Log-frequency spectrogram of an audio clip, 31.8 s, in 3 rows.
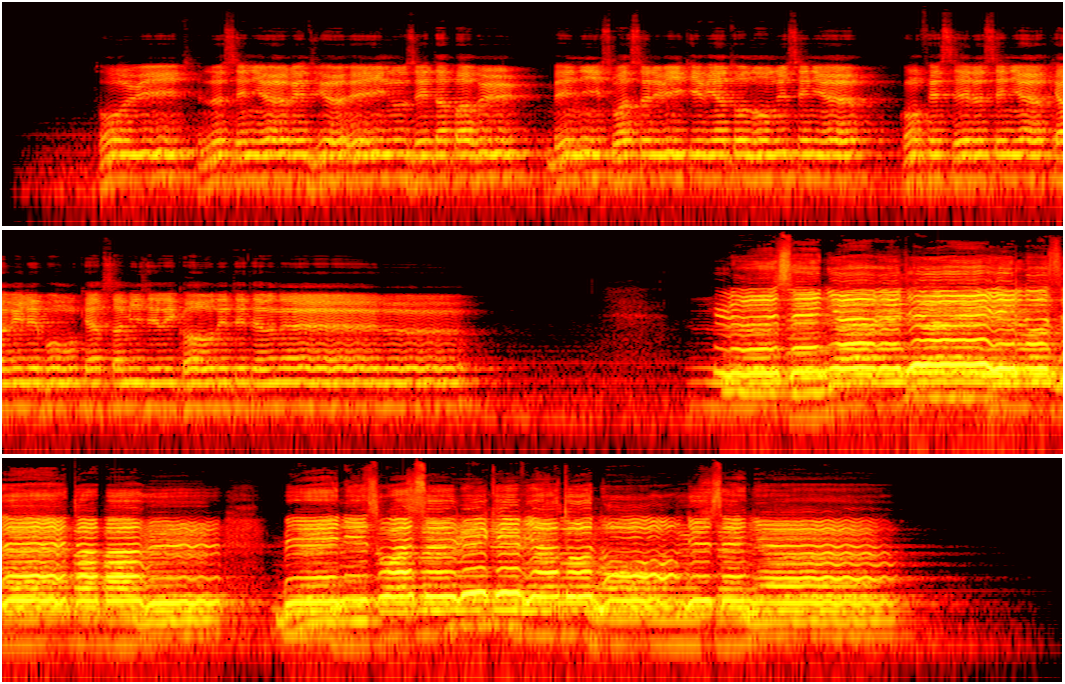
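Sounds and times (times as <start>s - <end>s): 
soprano singing: 17.7s - 30.3s.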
